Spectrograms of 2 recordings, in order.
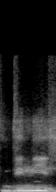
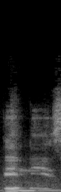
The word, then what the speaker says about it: Denise: You are Dennis. Yeah, it's Denise actually.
